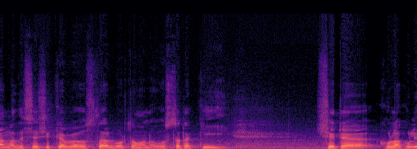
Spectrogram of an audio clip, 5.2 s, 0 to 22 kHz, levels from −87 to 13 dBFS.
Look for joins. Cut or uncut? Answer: uncut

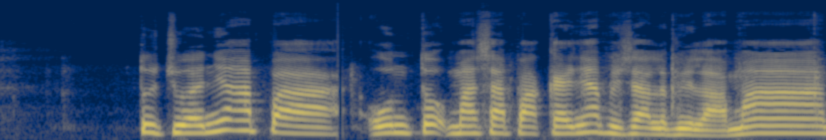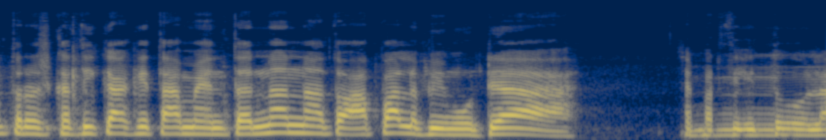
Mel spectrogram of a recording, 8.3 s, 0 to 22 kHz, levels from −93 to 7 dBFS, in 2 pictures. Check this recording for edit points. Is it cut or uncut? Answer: uncut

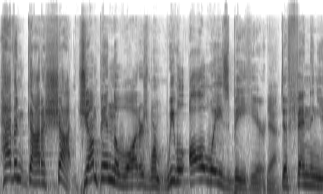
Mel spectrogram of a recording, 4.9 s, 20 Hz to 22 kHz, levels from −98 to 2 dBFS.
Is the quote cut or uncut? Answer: cut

